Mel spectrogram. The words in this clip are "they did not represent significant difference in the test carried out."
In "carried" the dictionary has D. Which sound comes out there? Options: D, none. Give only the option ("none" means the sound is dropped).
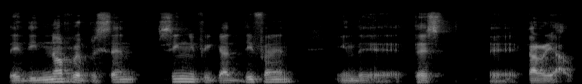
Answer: none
